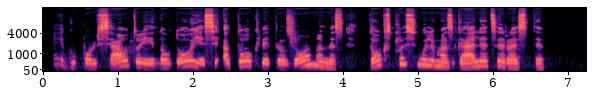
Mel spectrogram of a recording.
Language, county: Lithuanian, Telšiai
